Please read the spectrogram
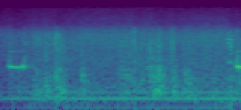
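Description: Small clicks and taps of tools and parts as a television set is worked on, with a short high tone just after the start, over a steady low hum.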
